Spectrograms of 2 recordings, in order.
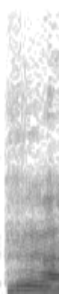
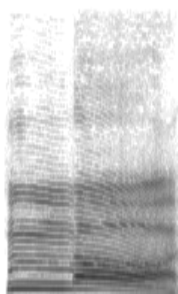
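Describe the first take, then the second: First: It is said with lots of breath escaping. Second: It is said with trapped breath and resonance.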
